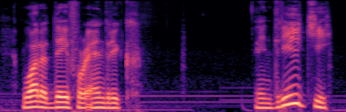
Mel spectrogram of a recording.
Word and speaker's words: Endrick: Endrick. 2-0. And this is exactly what we wanted. What a day for Endrick. Endrique. That's the name, the pronunciation in Portuguese.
